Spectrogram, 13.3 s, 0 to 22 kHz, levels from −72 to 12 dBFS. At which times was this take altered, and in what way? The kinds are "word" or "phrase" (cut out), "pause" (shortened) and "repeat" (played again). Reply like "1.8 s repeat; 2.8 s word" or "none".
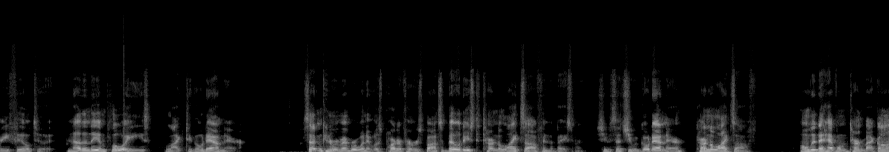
0.9 s pause; 8.9 s pause; 10.4 s pause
